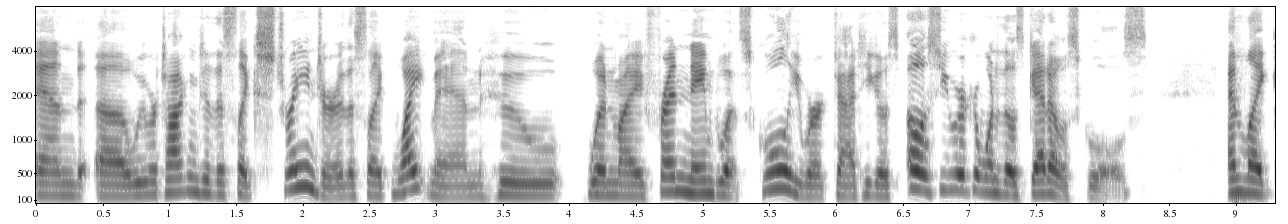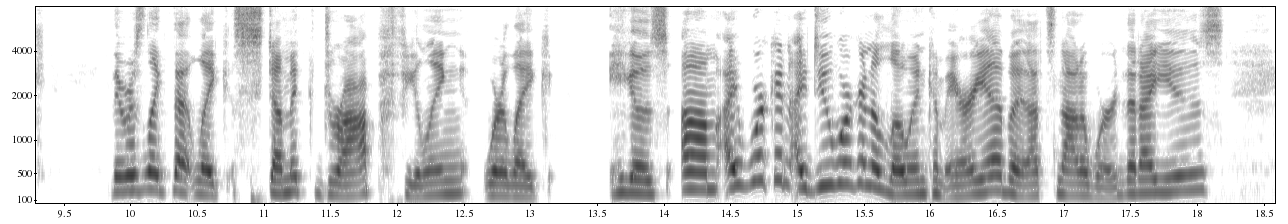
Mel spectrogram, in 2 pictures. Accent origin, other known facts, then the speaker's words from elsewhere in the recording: Evansville, Indiana, United States; Like I'm from Evansville, Indiana, which has like three of the major regional hospitals.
